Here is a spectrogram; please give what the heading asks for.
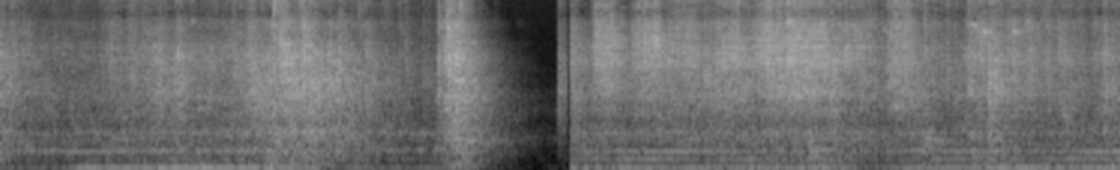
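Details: Garage door opener closing after the safety sensor lenses were cleaned of dirt; previously the door reversed before fully closing. Steady motor drone with low hum as the door travels, short quiet stop, then even run again; no binding, operating normally.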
